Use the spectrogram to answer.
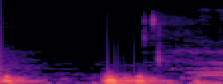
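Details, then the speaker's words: Normal human heart sounds: low, soft lub-dub thumps of first and second heart sounds, no murmur; normal heartbeat. "today I'm going over the anatomy of the human hearts and also explaining why your heart makes this sound"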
